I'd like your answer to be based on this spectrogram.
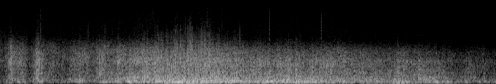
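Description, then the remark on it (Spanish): A deep, rolling thunder rumble builds and swells over several seconds, loud and heavy, with a faint hiss of rain beneath it and no voices. “En ese momento un trueno cimbró la tierra espantando a los caballos.”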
